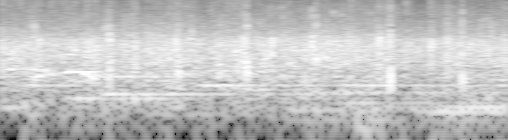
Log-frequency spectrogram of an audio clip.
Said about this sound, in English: Isn't this a beautiful sight? Come on, let's clap for these people today.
